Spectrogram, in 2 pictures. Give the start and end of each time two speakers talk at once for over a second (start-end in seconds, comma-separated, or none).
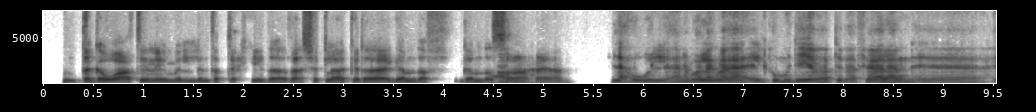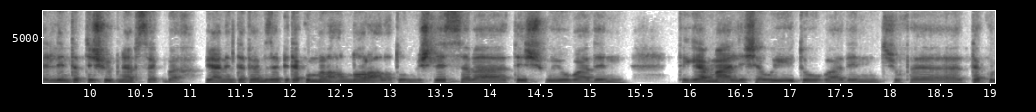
none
